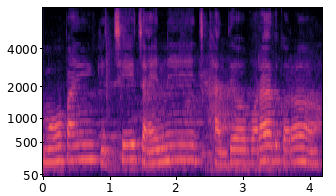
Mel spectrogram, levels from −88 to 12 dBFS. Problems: constant background noise, continuous background conversations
